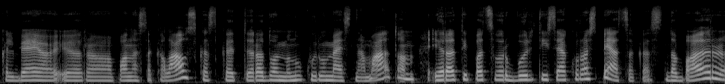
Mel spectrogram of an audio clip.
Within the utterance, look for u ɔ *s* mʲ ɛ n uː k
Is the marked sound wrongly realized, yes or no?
yes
